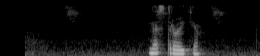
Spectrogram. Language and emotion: Russian, neutral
